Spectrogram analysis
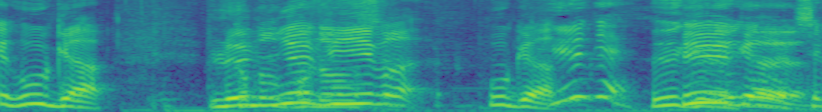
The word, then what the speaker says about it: Hygge: Ils disent prononcez Hygge.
